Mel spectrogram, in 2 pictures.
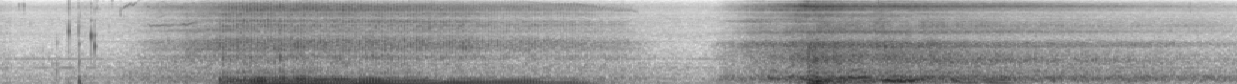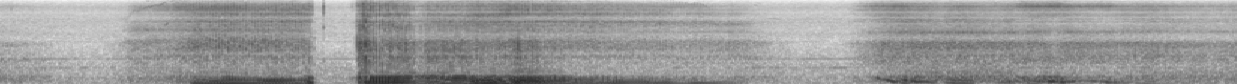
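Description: Loud, rough, rattling breath sounds that rise and fall in slow cycles about every four to five seconds; snoring.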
